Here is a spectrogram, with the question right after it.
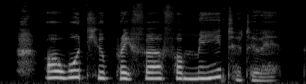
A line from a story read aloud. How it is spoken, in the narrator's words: Aziraphale whispered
